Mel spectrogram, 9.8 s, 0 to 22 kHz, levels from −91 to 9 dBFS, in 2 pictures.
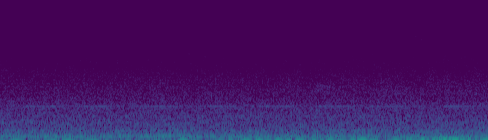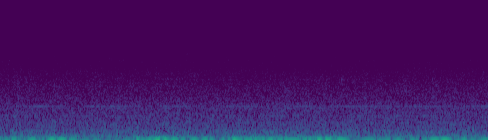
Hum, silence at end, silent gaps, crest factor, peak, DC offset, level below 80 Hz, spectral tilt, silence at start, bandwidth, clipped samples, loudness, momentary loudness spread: none; 0 s; none; 14 dB; -32 dBFS; under 0.1%; -56 dBFS; -7 dB/octave; 0 s; 8.8 kHz; under 0.1%; -60 LUFS; 2 LU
